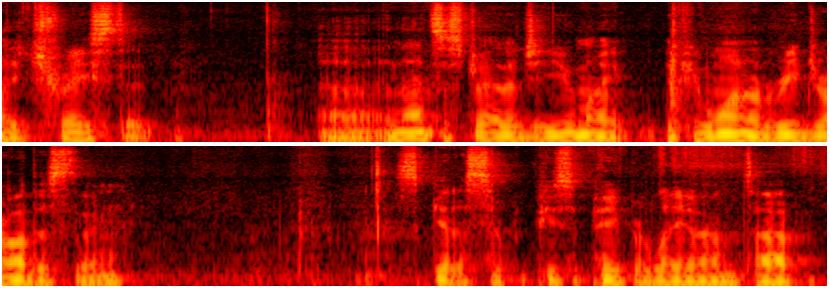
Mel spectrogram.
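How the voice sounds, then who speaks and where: A man with a very deep, low voice speaks quietly at a fairly quick pace, leaving long, frequent pauses. His intonation stays fairly even. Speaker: math teacher. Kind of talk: tutorial.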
